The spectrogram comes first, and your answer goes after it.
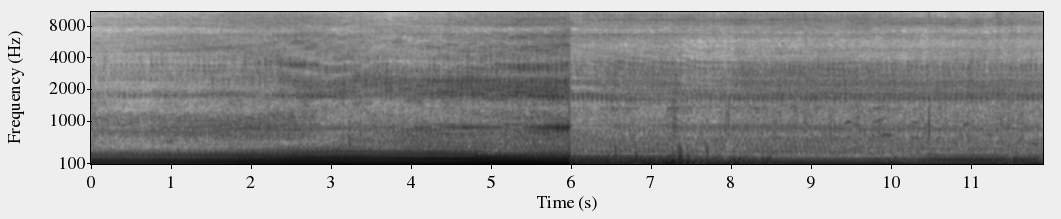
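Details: A vehicle engine rumbles low and steady, building for about six seconds before dropping to a rougher, uneven idle, with faint voices in the background.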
